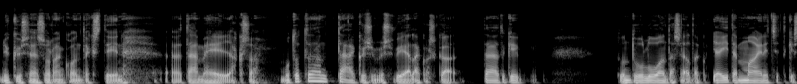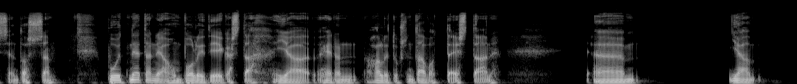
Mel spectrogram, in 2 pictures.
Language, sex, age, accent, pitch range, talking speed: Finnish, male, 20-39, native, 80-100 Hz, 105 wpm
